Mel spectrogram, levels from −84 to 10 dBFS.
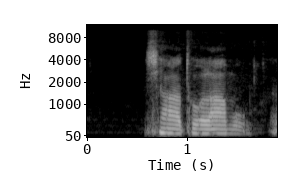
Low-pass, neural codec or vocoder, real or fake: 9.9 kHz; vocoder, 22.05 kHz, 80 mel bands, WaveNeXt; fake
